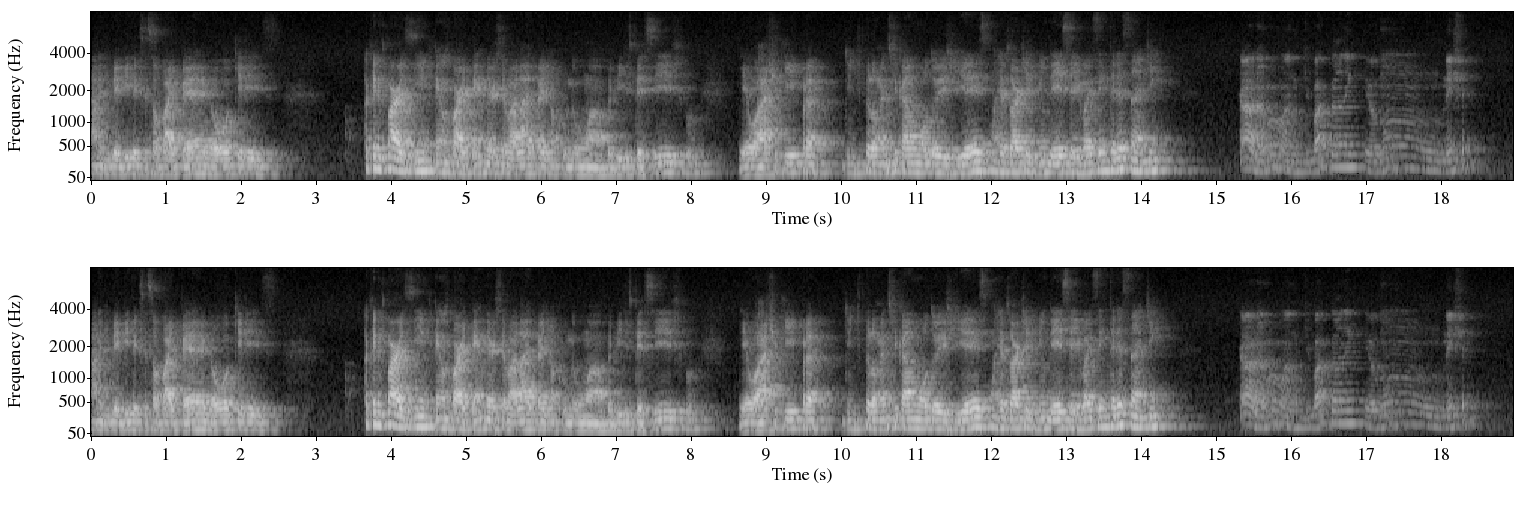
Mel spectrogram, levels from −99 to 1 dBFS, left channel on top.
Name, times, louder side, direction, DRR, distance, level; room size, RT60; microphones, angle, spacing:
voice 1, 0.0-2.3 3.6-8.0 8.6-9.7 10.0-14.2, right 1 dB, 10° right, 1 dB, 0.8 m, -26 dB
voice 2, 15.3-18.3, left 1 dB, 55° left, -2 dB, 1.8 m, -42 dB
8.6 x 8.6 x 2.6 m, 0.89 s
head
